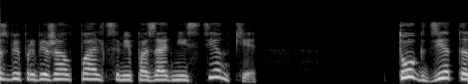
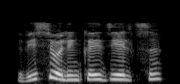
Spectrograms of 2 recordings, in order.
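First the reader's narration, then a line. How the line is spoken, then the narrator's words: Gloomy remark. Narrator (Russian): мрачно заметил Слоун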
